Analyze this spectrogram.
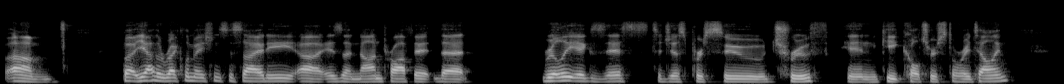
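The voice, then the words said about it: Strained voice while recovering. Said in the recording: “apologize for my voice, by the way. I'm recovering for something here”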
